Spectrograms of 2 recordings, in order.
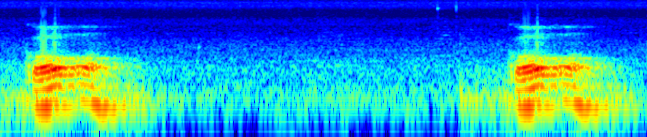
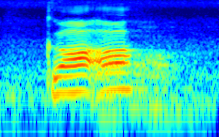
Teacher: K is a blend of K and G, but it sounds more like a G at the beginning of the words.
